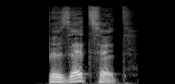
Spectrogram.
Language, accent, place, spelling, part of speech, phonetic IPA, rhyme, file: German, Germany, Berlin, besetzet, verb, [bəˈzɛt͡sət], -ɛt͡sət, De-besetzet.ogg
- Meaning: second-person plural subjunctive I of besetzen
